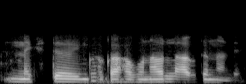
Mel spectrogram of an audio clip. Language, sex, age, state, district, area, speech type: Telugu, male, 18-30, Andhra Pradesh, Anantapur, urban, conversation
